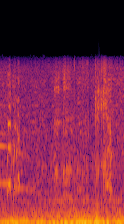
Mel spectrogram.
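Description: Steady low engine and road rumble of a moving school bus heard from inside the cabin, with high-pitched laughter and passengers' voices over it.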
